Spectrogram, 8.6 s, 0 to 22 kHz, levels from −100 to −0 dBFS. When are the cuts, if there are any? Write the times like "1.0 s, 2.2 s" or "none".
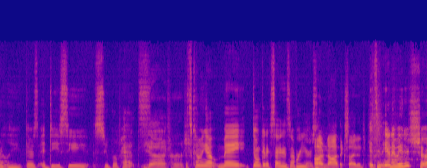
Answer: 5.9 s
